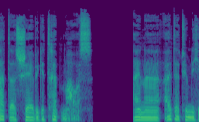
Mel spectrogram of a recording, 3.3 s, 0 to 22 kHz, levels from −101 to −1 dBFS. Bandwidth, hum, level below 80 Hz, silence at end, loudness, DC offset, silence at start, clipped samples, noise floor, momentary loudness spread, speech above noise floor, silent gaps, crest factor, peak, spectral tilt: 16 kHz; none; -46 dBFS; 0 s; -34 LUFS; under 0.1%; 0 s; under 0.1%; under -90 dBFS; 6 LU; over 56 dB; 1.56-2.22 s; 18 dB; -16 dBFS; -4 dB/octave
